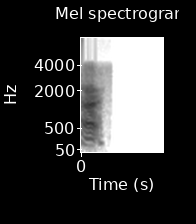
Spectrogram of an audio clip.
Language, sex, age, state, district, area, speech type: Goan Konkani, male, 18-30, Goa, Canacona, rural, conversation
